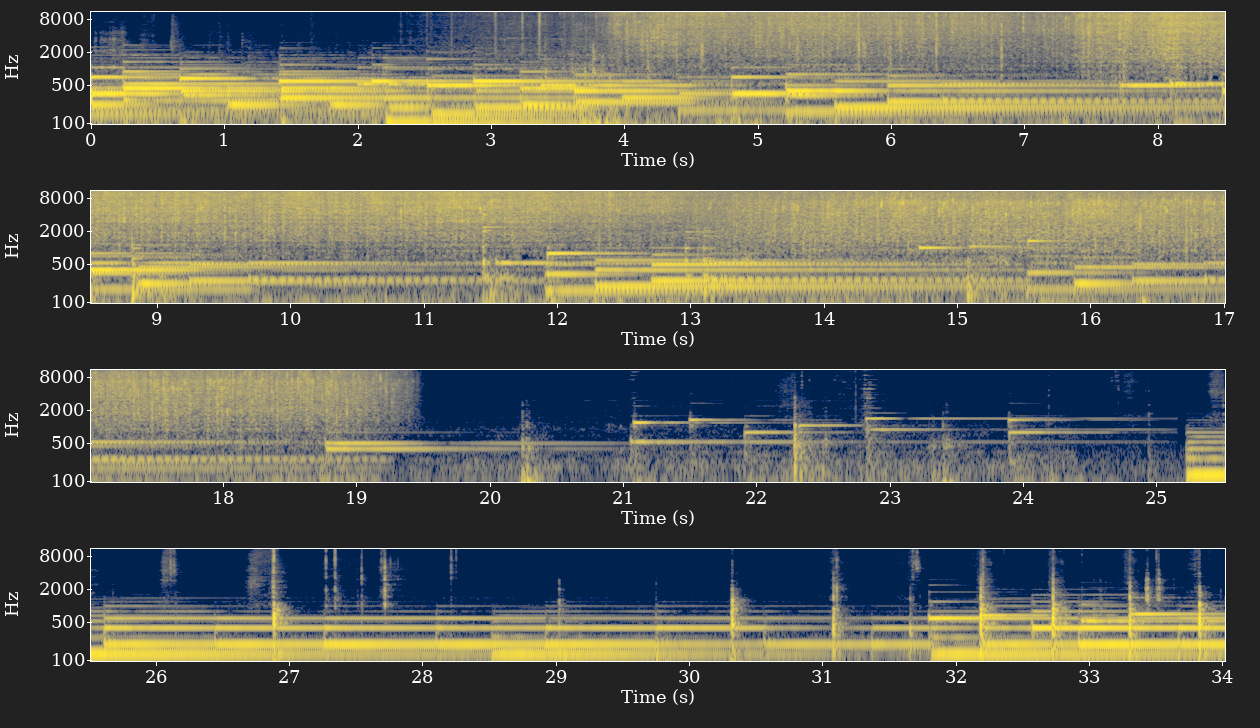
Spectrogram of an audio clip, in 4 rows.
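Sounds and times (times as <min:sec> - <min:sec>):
garlic sizzling in oil: 0:02.3 - 0:19.5
wooden spatula stirring peppers: 0:02.4 - 0:16.8.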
